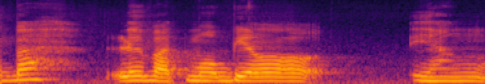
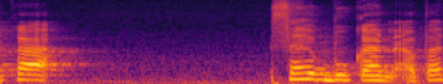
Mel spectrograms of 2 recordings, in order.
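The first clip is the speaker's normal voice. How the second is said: usual speaking voice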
